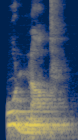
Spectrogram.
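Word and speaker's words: wouldn't: নিডেন্ট নিডেন্ট নিডেন্ট নিডেন্ট উড not same ভাবে উডেন্ট উডেন্ট don't sound আসবে don't don't not উডেন্ট sound হবে don't উডেন্ট উডেন্ট উডেন্ট উডেন্ট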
